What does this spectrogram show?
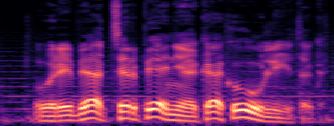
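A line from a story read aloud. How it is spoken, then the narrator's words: Low booming voice. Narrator (Russian): прогудел Ог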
